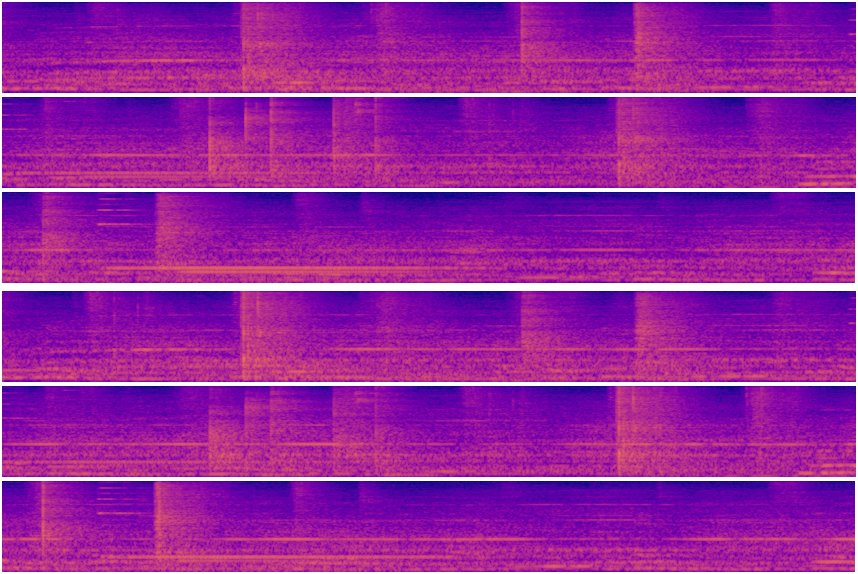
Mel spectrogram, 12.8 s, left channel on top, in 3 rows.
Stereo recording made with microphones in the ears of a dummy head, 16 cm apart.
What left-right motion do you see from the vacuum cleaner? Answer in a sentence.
You can hear the vacuum cleaner go from the left side to the right.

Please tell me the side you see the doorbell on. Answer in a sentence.
In this clip you hear the doorbell in the centre.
